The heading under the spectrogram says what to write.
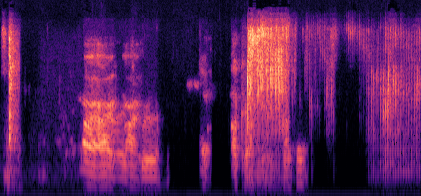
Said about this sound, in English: That was the wettest fucking fart I've ever heard. I don't care if that was fake, bro. That shit sounded like a shark, bro.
